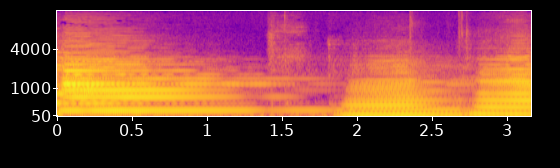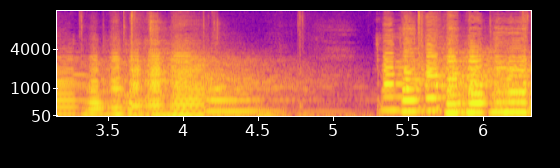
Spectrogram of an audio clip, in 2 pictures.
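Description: Bass clarinet playing: a held note fades, then deeper sustained tones break into a quick climbing run about three seconds in. After a brief lull near the end, a burst of fast, short notes follows.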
